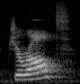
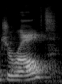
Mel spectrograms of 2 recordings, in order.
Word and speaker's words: Geralt: think his name is Gault Geralt like jerel's but Geralt maybe I've been saying it wrong this whole time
